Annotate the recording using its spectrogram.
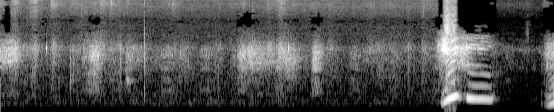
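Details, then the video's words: Lottie, an old, blind, partly deaf stray dog, lets out a short rising yelp-howl near the end after soft rustling and murmured speech, then starts another vocal burst as the recording stops. "Lottie playing, yawning, howling."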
